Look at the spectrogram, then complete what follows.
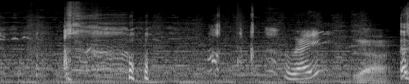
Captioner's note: laughs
